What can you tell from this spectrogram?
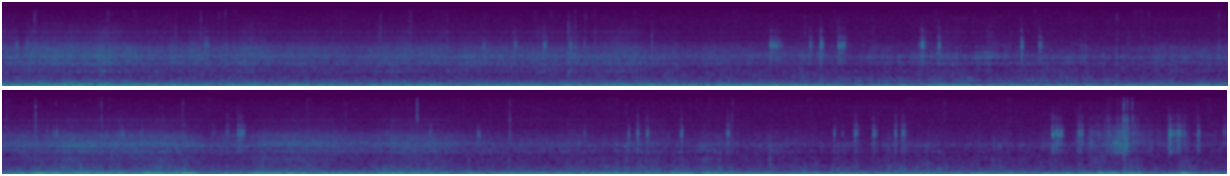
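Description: Wind rumbling on the microphone during a fast descent over snow, with a steady hiss of sliding on snow and scattered sharp clicks and crackles, a louder cluster of them near the end.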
